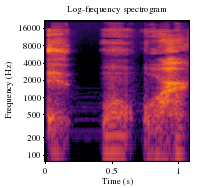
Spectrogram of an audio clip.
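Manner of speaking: faint, barely audible muttering. Narrating a tabletop scene, a character answers the players, faint mutter. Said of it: "he kind of mutters out and just a faint".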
